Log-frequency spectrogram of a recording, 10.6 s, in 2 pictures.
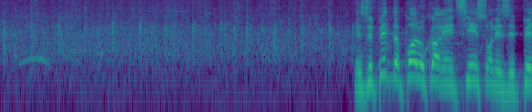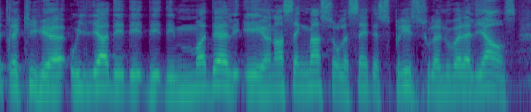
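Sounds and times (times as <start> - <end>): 
audience applauding loudly: 0.0 - 4.7
speech: 3.6 - 10.6.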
